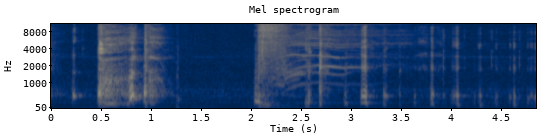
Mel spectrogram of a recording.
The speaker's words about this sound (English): I just coughed at you. I'm so sorry. I don't know what's going on. He literally coughed at me just then.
